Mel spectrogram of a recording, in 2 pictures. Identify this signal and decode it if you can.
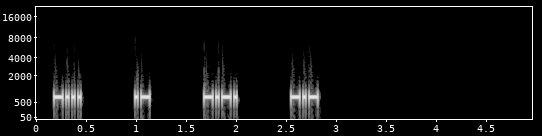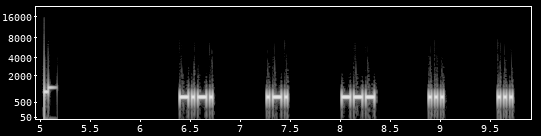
Morse code, heard as a keyed tone, about 40 wpm, spaced as for 14 wpm, 700 Hz. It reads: BACK CROSS
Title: 6x Character Spacing - Top 300 Words - 40wpm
